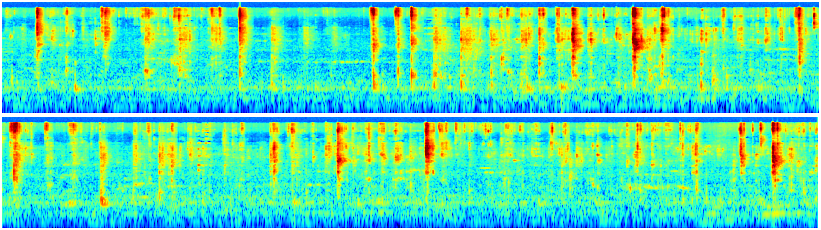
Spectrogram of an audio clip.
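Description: Close-up eating sounds: chewing and mouth clicks from hand-eating rice, fried chicken and raw chilies, with many short, sharp clicks at irregular intervals.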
